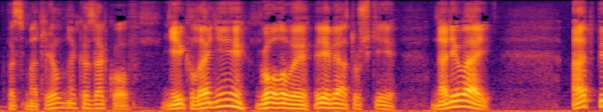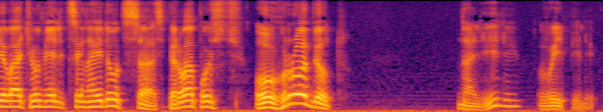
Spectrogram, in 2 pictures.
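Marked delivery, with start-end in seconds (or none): 1.6-9.4 rousing commander's shout; rally the men loudly, rising to a defiant peak; fierce, booming call to drink. A narrator's reading. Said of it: "сказал громко, остервенело".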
